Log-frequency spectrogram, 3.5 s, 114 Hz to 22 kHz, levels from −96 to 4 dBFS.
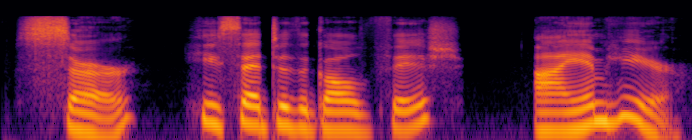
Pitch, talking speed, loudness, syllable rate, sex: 190 Hz, 155 wpm, -19 LUFS, 3.9 syllables/s, female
